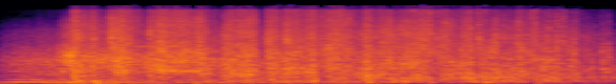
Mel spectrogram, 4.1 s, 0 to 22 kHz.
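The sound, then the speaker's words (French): A loud, sharp crash of a car hitting a scooter at 50 km/h in an accident staged by a specialist company, a dummy thrown to the ground, followed by several seconds of harsh, noisy scraping and clattering debris that slowly tapers off. “Il y a d'abord le choc impressionnant.”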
